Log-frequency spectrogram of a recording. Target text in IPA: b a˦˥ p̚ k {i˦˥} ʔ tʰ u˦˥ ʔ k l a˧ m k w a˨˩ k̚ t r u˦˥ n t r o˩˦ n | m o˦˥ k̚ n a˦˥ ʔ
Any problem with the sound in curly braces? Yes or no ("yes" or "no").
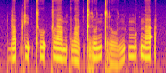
no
